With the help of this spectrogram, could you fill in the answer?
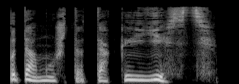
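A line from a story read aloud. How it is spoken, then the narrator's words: Quiet, through gritted teeth. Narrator (Russian): тихо процедила Вики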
